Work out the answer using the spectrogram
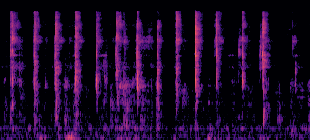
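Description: A person chewing food close to the microphone, with sharp, irregular wet mouth clicks and smacks, about two or three a second.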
